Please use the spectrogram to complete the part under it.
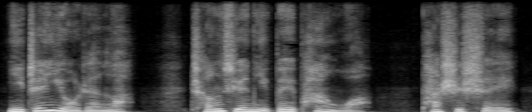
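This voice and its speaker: A controlling, possessive husband who demands and accuses, voiced by a woman narrator. The voice stays low and is recorded close and dry, like a story narration. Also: expressive, measured pace, no room sound. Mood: demanding. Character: angry possessive husband, male adult.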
